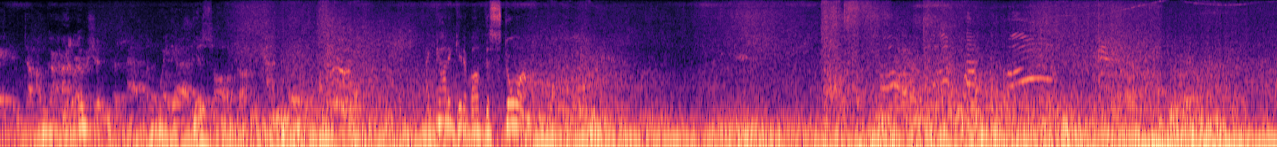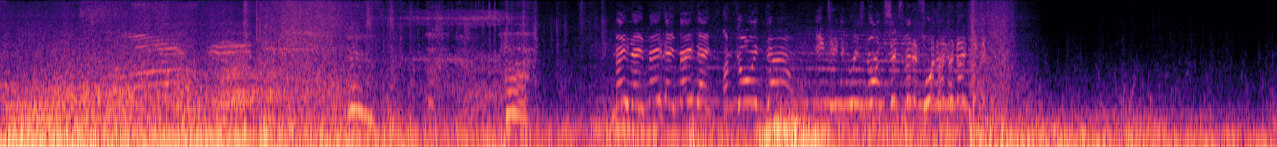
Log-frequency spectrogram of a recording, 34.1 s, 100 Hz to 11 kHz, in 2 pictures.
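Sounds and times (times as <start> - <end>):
wind and rain: 0.0 - 34.0
propeller plane engine droning: 11.7 - 29.9
person straining cries and grunts: 11.8 - 14.2, 18.6 - 20.4.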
